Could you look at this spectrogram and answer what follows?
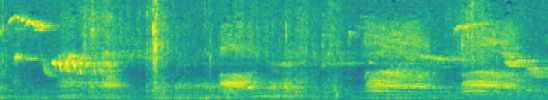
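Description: Crows cawing: several separate harsh caws in the second half.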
